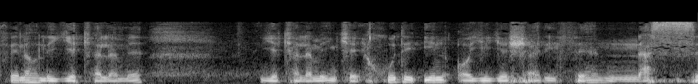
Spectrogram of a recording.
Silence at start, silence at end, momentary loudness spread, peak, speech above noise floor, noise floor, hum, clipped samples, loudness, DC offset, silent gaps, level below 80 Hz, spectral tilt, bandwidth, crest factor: 0 s; 0 s; 10 LU; -2 dBFS; 26 dB; -42 dBFS; none; under 0.1%; -16 LUFS; under 0.1%; none; -50 dBFS; -4.5 dB/octave; 7.8 kHz; 14 dB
